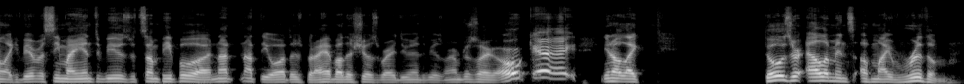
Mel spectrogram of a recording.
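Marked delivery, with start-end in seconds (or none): 4.9-5.8 loud, high-pitched drawn-out reaction; hammed-up high, loud interjection; exaggerated okay. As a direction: jump way up in pitch and hold it. Imitating own interview reaction.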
